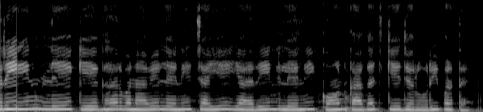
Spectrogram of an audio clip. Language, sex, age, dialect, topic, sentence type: Maithili, female, 25-30, Angika, banking, question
